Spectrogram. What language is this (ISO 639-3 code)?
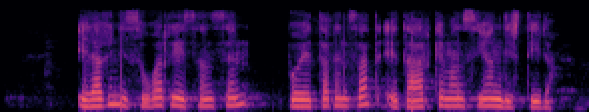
eus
